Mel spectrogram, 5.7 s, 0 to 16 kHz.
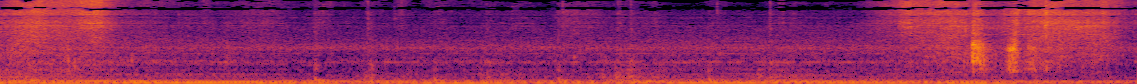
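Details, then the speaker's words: Nissan Micra 3-cylinder at idle, codes cleared and plugs swapped: low, lumpy idle with uneven thump breaking rhythm and popping at the exhaust; misfire, owner hopes it is a coil pack. "It's only a 3-cylinder, so they don't sound the best at the best of times."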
